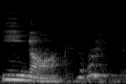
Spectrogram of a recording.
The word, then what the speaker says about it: Imbolc: So our next season that we have coming up is, well, it's spelled IMBOLC, but it's pronounced Enoch.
